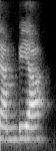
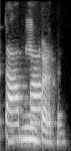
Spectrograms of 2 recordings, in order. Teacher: नून को मीम ही पढ़ते हैं जब हम ये पढ़ते मीम देखकर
